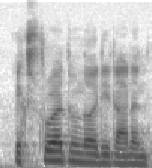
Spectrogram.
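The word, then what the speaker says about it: extraordinary: xl들이 이건 이제 떨어뜨려서 말하면 엑스트라 오디너리고 하나로 발음하면 extradinary라는 다 익스트레더라는 단어가 되는데 이게 이제 아주 평범한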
